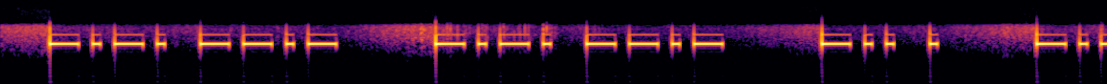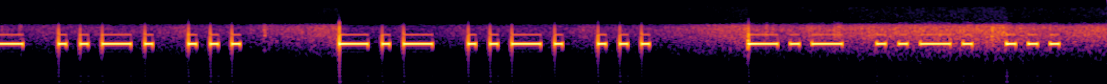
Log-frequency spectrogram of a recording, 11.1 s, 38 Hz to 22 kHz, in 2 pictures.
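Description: Morse code, heard as a keyed tone, about 22 wpm, 800 Hz. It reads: CQ CQ DE KFS KFS KFS
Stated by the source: Morse from KPH's Night of Nights XX maritime radiotelegraphy event, received in Chiapas, Mexico about 3,800 km away on a Kenwood R-600 with a grounded 10 m long-wire antenna.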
